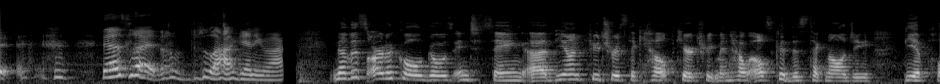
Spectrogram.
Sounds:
woman speaking

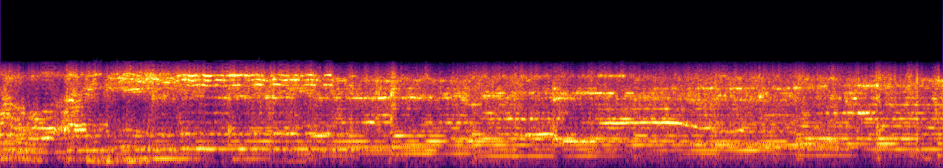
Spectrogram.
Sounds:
female singing, music

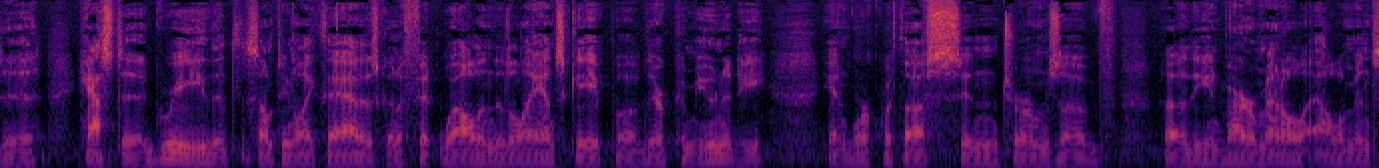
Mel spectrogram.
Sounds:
speech

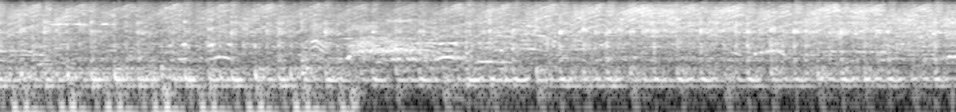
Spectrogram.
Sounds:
music, techno, electronic music, electronica, speech, electronic dance music, trance music

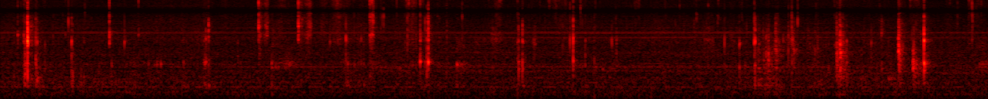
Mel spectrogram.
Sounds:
biting

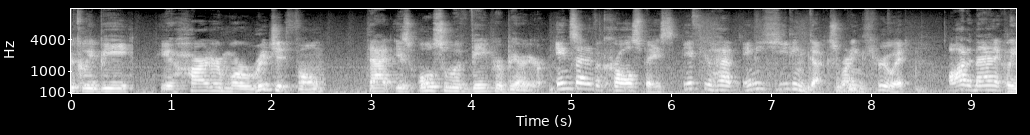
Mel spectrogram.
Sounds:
speech

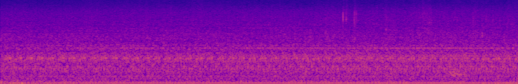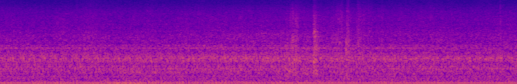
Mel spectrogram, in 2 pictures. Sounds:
vehicle

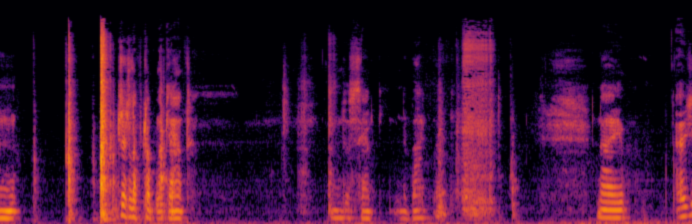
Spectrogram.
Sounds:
speech

